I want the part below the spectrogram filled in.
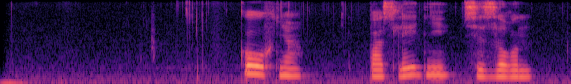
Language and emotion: Russian, neutral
